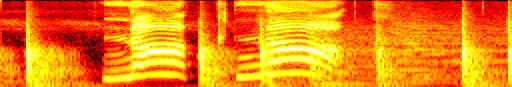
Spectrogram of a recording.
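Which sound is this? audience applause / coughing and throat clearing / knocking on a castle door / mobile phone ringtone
knocking on a castle door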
